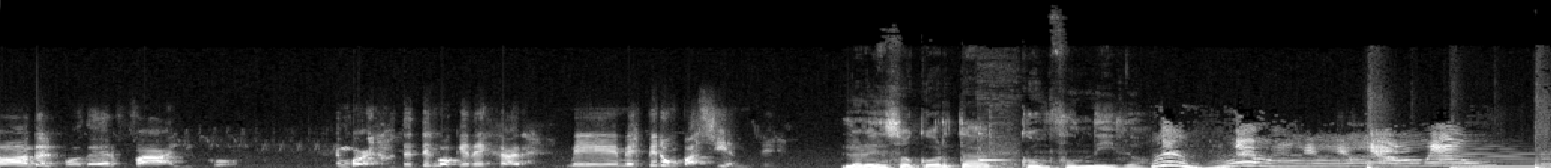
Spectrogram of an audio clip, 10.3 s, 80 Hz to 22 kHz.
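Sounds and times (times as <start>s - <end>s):
speech: 0.0s - 9.8s
tomcat meowing while chasing a female kitten: 8.0s - 10.2s.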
